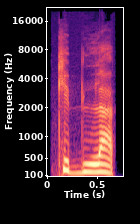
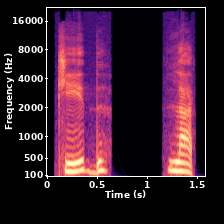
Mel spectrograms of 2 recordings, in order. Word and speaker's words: kidlat: Kidlat, lightning. Split DL, kidlat, kidlat. See how drawing a line between consonants helps you read Tagalog words correctly?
